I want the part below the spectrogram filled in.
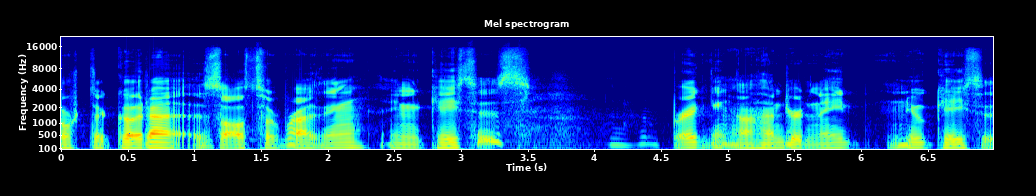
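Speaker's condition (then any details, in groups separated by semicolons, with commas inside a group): Multiple sclerosis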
